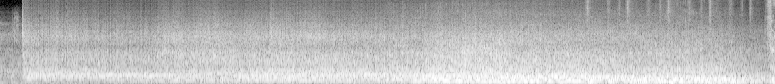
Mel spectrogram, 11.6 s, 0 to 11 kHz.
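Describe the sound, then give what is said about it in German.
Several vintage racing car engines, about 50 years old, roar loudly at the start on a race track, a dense, continuous rumble that grows heavier and deeper partway through as the cars rev up. “Ich meine tatsächlich, frisches Benzin und verbrannten Gummi zu riechen und dabei die Hitze des Asphalts der Rennstrecke”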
